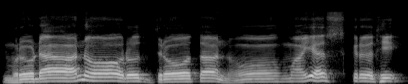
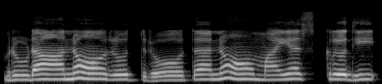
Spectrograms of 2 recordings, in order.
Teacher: మృడానోలో అనో పైనకి వెళ్ళింది స్వరము రుద్రోతనోలోనో కిందికి వస్తుందన్నమాట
